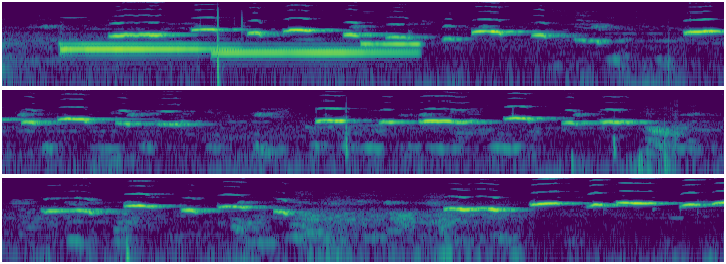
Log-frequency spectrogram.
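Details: A pet cockatiel whistles an anthem in clear, pure notes, with phrases rising and falling around a steady pitch and a brief flat tone from another source near the start.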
